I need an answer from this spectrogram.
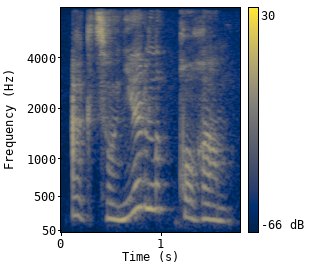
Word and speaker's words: акционер: и мы видим что слово акционер заимствовано из русского языка в казахский соответственно читается и произносится оно точно так же как и в русском языке акционер акционер Да здесь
